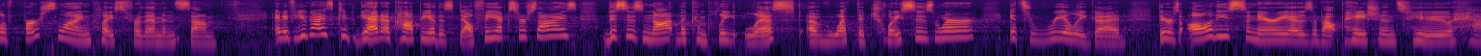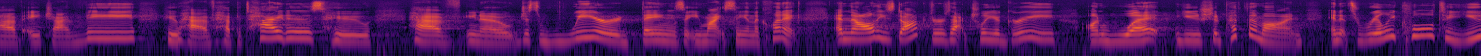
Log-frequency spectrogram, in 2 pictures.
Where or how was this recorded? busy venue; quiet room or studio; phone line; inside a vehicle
busy venue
